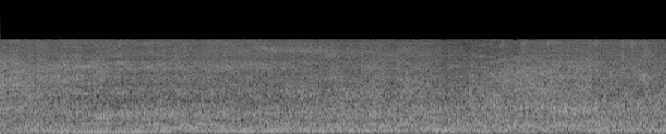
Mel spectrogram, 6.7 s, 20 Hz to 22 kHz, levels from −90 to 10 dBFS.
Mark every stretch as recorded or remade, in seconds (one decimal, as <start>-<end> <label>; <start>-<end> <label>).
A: 0.0-4.6 remade; 4.6-5.2 recorded; 5.2-6.7 remade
